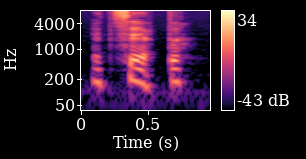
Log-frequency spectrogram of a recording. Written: et sete

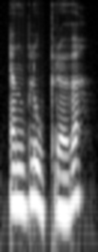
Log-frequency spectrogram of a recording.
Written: en blodproeve

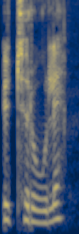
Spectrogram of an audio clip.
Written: utrolig

